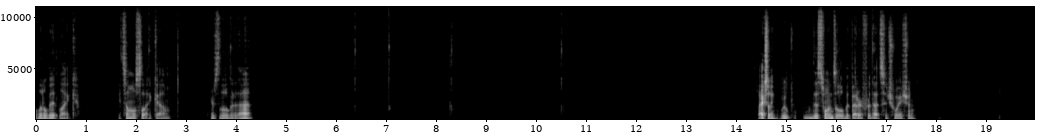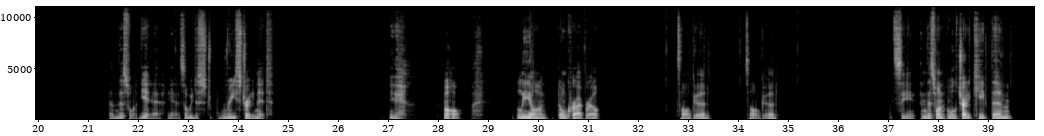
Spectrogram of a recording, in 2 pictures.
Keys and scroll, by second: 2.7 BackSpace, 8.8 v, 11.7 space, 13.7 super+v, 14.9 super+z, 15.4 space, 17.6 super+c, 17.9 space, 19.2 super+v, 23.9 a, 30.2 v, 33.3 space, 39.0 super+c, 39.5 space.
